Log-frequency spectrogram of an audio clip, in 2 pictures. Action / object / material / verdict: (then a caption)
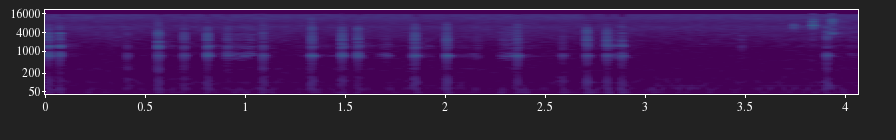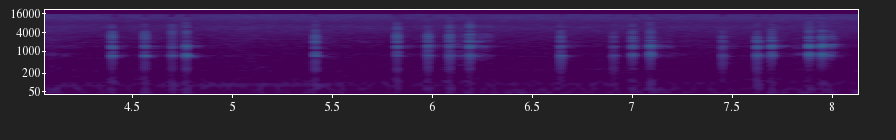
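tap / spiral notebook with cardboard cover / cardboard / none. Long painted fingernails tap on the cover and edge of a closed spiral notebook with a hard cardboard cover. The result is quick, dry clicking taps in uneven bursts, each with a short hollow knock near 770 Hz, and a brief lull partway through.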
